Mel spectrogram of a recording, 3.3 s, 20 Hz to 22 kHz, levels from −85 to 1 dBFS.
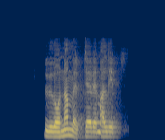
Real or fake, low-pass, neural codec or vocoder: fake; 7.2 kHz; codec, 16 kHz, 0.5 kbps, X-Codec, HuBERT features, trained on LibriSpeech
